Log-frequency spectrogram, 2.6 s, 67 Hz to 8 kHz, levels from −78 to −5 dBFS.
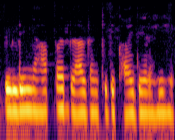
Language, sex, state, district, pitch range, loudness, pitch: Hindi, female, Chhattisgarh, Sukma, 170-185 Hz, -17 LUFS, 175 Hz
